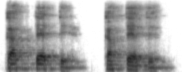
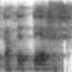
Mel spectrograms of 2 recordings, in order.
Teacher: Só que essa palavra não é paroxítona ela é oxítona então Observe como é que é a pronúncia dessa palavra já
